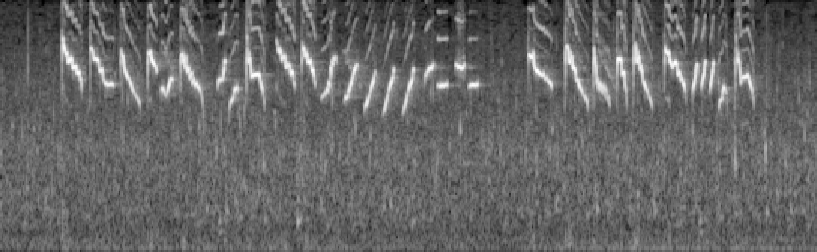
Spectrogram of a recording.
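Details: Energetic ngalas song of an Oriental white-eye, recorded as a lure for songbirds: a fast string of high, downward-slurred chirps and twittering notes, a brief break, then a second shorter outburst.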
